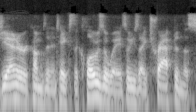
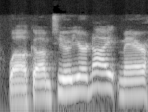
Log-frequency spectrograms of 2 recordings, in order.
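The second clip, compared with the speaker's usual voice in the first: put-on American accent, much higher; 7 semitones higher, 4 dB louder than usual. Describing Gloria playing a witch, in Gloria's over-the-top American accent. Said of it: "American accent".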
